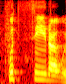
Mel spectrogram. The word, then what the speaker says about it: FTSE: 이게 이제 이것을 갖다 파이낸셜 타임스 지수인데 이것을 이제 풋시라고 이렇게 어 뭐 줄여서 발음을 합니다.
